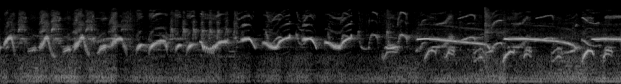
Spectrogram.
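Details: Chinese hwamei singing in its cage: repeated looping whistles in a rapid rhythmic series, then long pure drawn-out whistles and descending slurs, with faint clicks in the background.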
